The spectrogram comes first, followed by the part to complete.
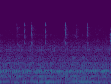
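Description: Faint, irregular clicks, about six in two seconds, from a computer input device while an annotation is being written on screen, over a low steady hum.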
